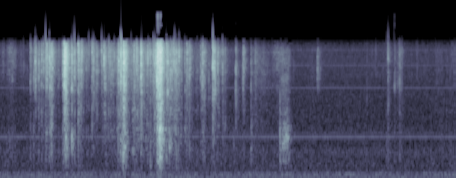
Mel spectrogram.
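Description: Stiff Prizm trading cards being flicked and slid against one another as a stack is sorted through by hand: a quick run of sharp snaps and rustles for a couple of seconds, then a few lighter taps.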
